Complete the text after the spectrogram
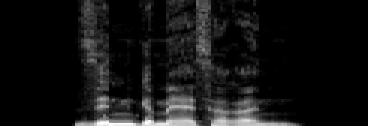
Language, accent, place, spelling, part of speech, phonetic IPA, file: German, Germany, Berlin, sinngemäßeren, adjective, [ˈzɪnɡəˌmɛːsəʁən], De-sinngemäßeren.ogg
- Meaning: inflection of sinngemäß: 1. strong genitive masculine/neuter singular comparative degree 2. weak/mixed genitive/dative all-gender singular comparative degree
